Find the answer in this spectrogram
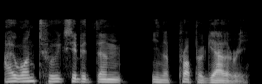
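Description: A man's voice: medium pitch, animated, fast, a little mellow, no echo, voice pushed up, close to an everyday voice. A man playing a polite, lovelorn banker in an audiobook, formal and earnest in his speech. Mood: earnest, persistent.

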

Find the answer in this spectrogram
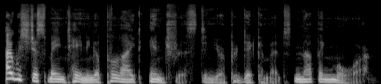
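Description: A man's voice: fairly low pitch, big pitch swings, a little fast, mellow, husky, no room sound, studio quality. A man voicing an eccentric, coolly mocking doctor in an audiobook, with wordy, formal, theatrical delivery. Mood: dismissive. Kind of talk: audiobook character dialogue.

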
